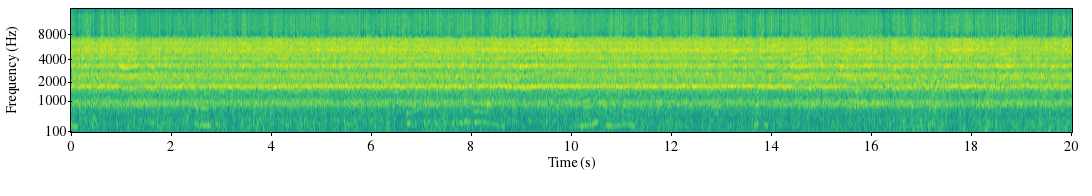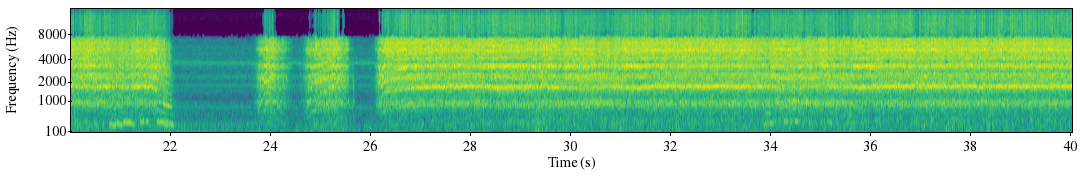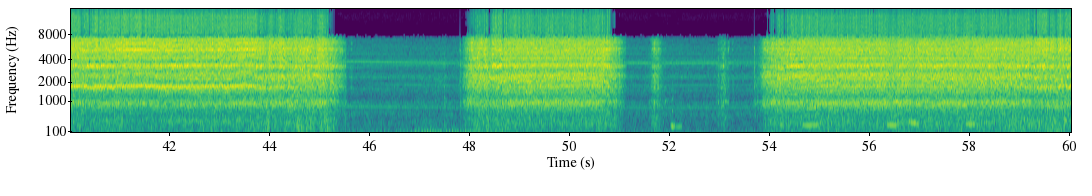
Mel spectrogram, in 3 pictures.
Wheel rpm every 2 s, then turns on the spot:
230, 230, 230, 230, 230, 230, 230, 230, 230, 230, 190, 10, 60, 200, 220, 220, 230, 220, 230, 240, 230, 210, 110, 20, 190, 80, 20, 190, 210, 210.
24-26 50-52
